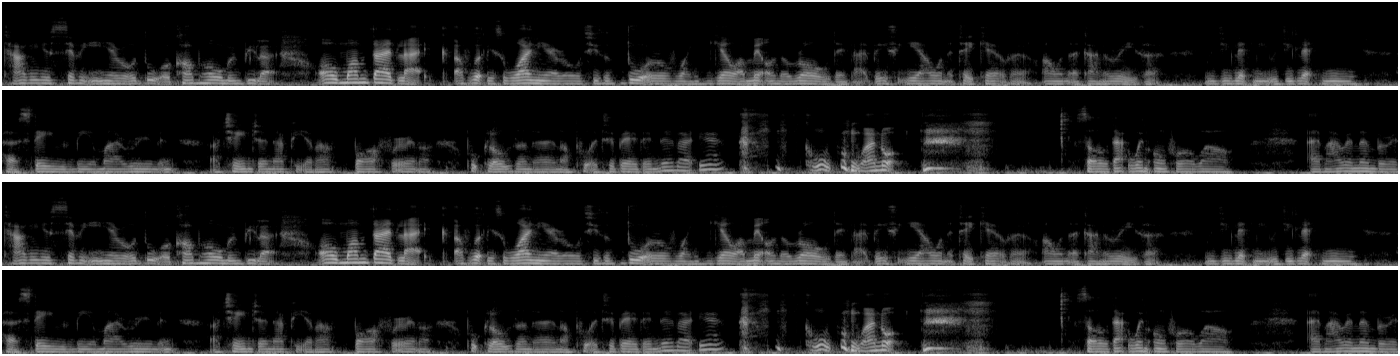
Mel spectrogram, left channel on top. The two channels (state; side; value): identical; both; correlation 1.00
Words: how can your 17-year-old daughter come home and be like, oh, mum, dad, like, I've got this 1-year-old. She's a daughter of one girl I met on the road. And, like, basically, yeah, I want to take care of her. I want to kind of raise her. Would you let me her stay with me in my room? And I change her nappy and I bath her and I put clothes on her and I put her to bed. And they're like, yeah, cool. Why not? So that went on for a while. And I remember a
